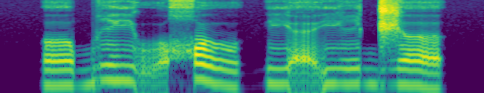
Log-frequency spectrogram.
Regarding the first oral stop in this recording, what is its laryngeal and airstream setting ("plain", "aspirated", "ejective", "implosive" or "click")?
plain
